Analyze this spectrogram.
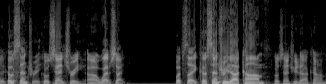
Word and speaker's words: Cosentry: Cosentry.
